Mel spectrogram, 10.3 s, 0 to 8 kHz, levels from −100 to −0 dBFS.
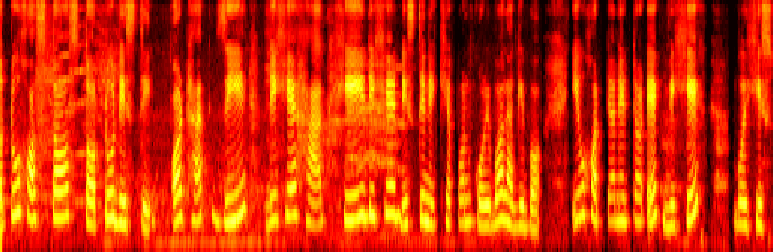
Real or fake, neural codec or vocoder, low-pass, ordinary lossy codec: real; none; none; none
